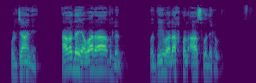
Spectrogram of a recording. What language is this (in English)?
Pashto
